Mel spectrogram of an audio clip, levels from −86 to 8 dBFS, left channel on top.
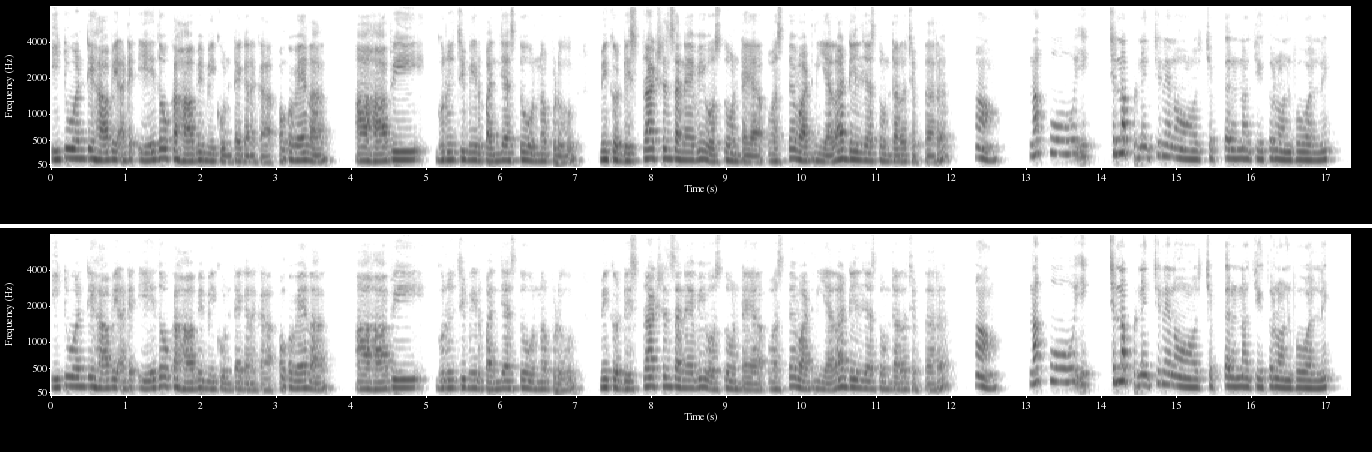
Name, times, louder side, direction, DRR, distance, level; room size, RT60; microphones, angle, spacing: voice 1, 0.0-3.7 4.1-7.0 7.3-12.0, left 3 dB, 40° left, 0.5 m, -31 dB
voice 2, 12.3-12.6 13.1-13.8 14.1-17.0, right 1 dB, 20° right, 0.4 m, -31 dB
2.8 x 2.2 x 2.3 m
head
